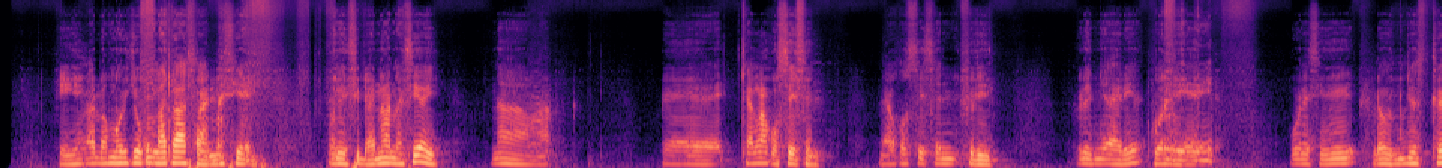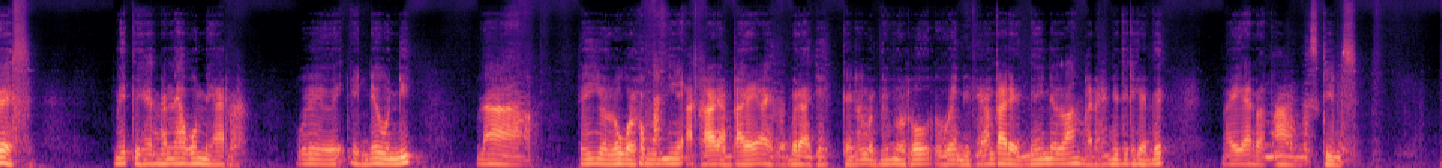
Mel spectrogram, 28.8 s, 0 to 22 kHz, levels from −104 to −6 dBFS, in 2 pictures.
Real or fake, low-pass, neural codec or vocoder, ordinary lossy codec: fake; none; codec, 44.1 kHz, 1.7 kbps, Pupu-Codec; none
